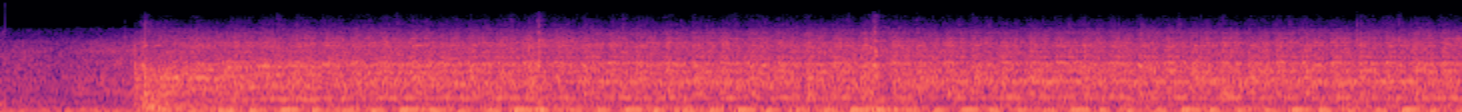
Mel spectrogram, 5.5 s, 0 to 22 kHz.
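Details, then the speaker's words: 1930 or 1931 Ford Model A coupe barn find, last tagged 1964, first start in about 60 years with choke held closed; lumpy, chuffing, hit-and-miss firing like a steam engine. It has compression, fuel and spark, but spark is suspected weak; a distributor swap is planned next. "that it's kind of like a steam engine or hit and miss hit and miss"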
